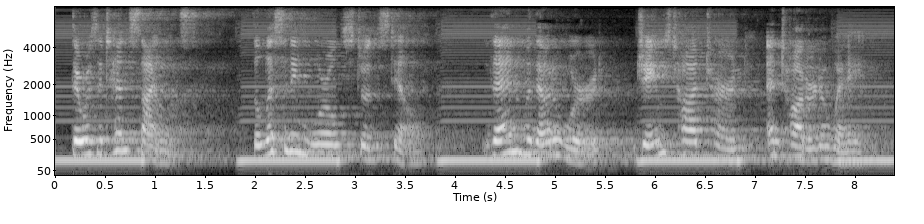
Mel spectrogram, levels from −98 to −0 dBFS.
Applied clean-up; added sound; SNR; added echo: none; Telephone; 6 dB; reverberation time 2.7 s.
